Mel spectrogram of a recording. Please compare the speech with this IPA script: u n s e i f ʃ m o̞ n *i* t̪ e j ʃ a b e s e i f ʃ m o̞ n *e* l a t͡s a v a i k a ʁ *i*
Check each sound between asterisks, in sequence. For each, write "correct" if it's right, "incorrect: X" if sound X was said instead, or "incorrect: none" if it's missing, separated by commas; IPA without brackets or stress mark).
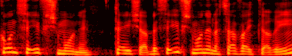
incorrect: e, correct, correct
